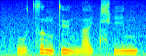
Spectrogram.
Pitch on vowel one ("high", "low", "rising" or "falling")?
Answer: low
